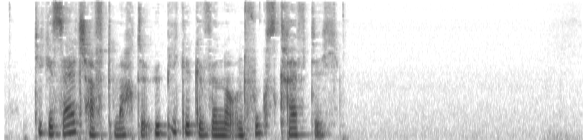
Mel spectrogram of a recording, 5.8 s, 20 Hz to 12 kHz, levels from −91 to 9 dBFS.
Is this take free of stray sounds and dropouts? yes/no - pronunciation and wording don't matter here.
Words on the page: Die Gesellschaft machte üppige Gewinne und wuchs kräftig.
yes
